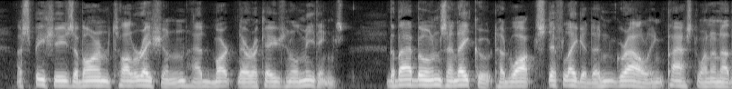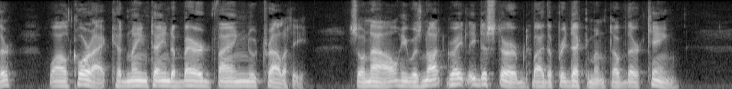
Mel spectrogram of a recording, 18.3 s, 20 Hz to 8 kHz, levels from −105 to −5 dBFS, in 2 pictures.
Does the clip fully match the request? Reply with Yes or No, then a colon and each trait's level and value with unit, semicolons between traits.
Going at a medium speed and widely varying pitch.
No: average, 145 wpm; average, 2.8 semitones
